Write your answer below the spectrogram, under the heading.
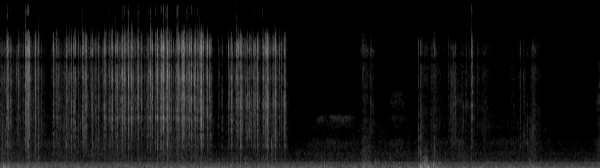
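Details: Crisp snipping and rustling noises fill the first half, over a low electrical hum, then quieter scattered taps and knocks follow, with no animal voice.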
